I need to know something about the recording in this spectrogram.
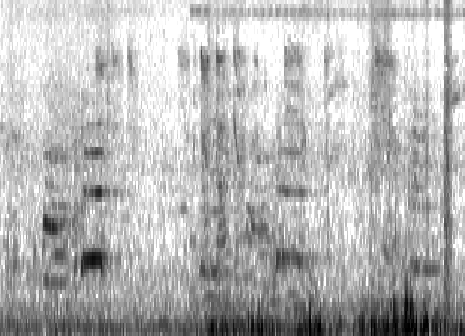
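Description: Chickens clucking faintly in short, scattered calls, with some low knocks in the second half.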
